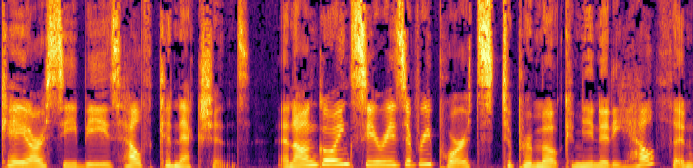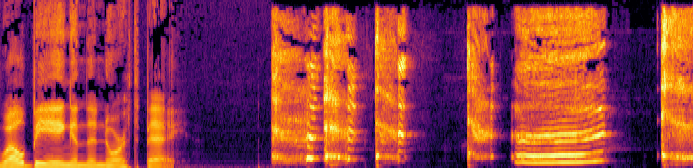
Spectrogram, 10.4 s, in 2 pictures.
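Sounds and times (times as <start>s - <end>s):
speech: 0.0s - 6.6s, 7.2s - 7.6s
22-month-old baby's hacking whooping cough: 7.2s - 10.3s.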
